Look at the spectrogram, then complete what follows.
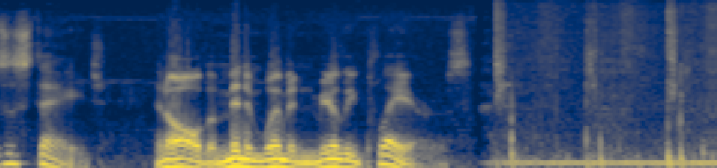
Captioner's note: shuffling on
